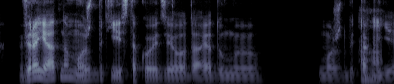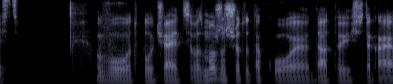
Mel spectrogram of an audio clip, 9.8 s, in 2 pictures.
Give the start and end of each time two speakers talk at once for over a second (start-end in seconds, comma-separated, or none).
none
